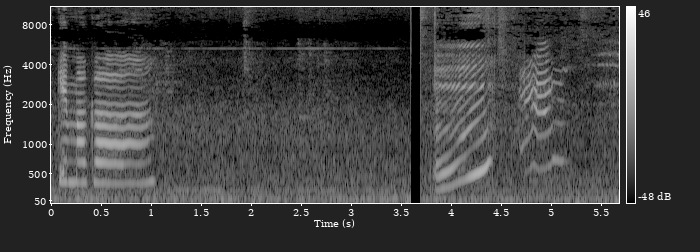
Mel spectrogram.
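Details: Stray cats named Sarang, Hodong and Hye, fed in the morning, give a rising meow and then a short arched one after a woman's flat calling voice, over low traffic rumble.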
